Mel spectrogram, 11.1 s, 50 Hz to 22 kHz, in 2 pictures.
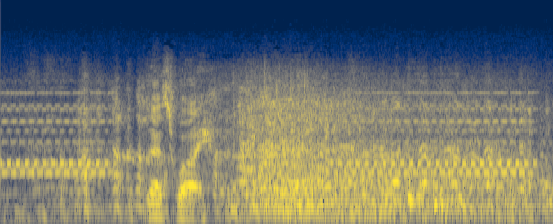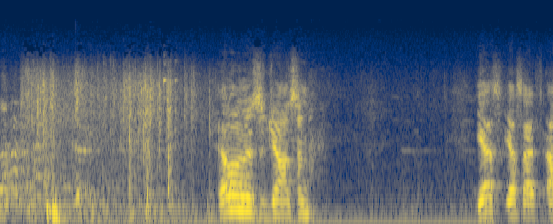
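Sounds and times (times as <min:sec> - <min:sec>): telephone ringing: 0:00.0 - 0:01.4, 0:02.6 - 0:07.2
audience laughter: 0:00.3 - 0:06.0.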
